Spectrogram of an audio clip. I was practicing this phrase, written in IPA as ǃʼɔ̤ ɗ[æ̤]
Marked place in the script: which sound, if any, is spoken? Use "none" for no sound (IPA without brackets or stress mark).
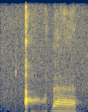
æ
